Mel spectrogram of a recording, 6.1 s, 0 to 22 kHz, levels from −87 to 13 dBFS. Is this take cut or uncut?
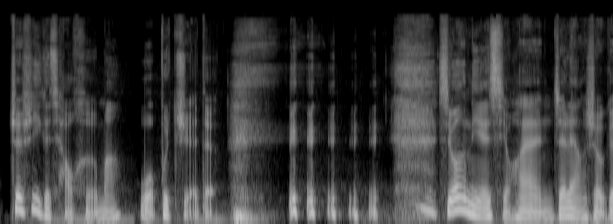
cut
